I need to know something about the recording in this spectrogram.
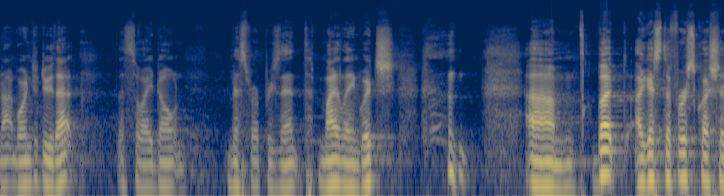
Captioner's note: laughs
